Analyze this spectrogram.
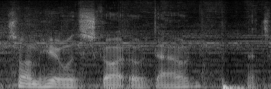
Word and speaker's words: O'Dowd: So I'm here with Scott O'Dowd. That's how you pronounce that, correct?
